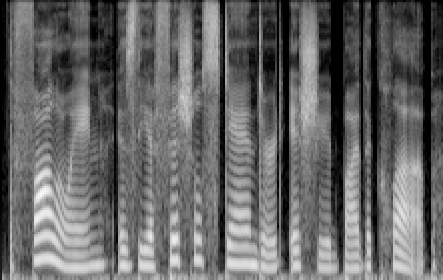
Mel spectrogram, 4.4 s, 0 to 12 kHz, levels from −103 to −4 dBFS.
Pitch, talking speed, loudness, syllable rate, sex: 190 Hz, 135 wpm, -18 LUFS, 4.0 syllables/s, female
